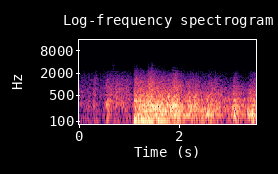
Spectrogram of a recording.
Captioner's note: thunderclap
